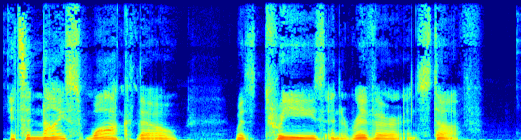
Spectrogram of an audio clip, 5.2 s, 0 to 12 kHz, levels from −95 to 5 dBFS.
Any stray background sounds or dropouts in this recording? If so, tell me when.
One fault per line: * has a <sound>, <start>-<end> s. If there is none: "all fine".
all fine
